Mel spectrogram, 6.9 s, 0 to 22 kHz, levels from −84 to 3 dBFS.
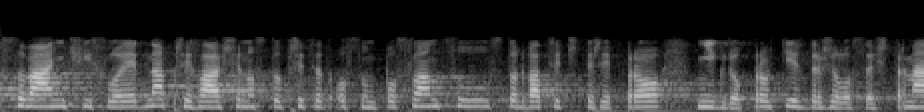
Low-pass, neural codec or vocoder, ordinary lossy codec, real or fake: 5.4 kHz; none; Opus, 24 kbps; real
